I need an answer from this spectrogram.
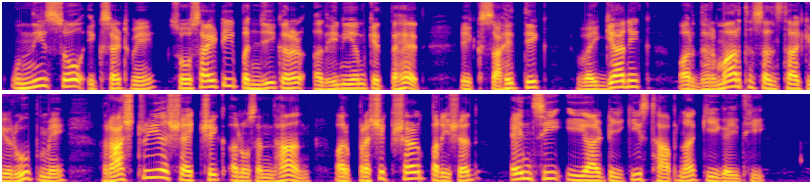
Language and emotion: Hindi, neutral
